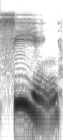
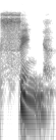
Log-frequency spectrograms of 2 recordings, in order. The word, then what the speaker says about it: seeing: high in the back so you could think of it as seeing seeing as long as it has two parts two syllables otherwise it might sound like sing which is just a single syllable and ten well we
